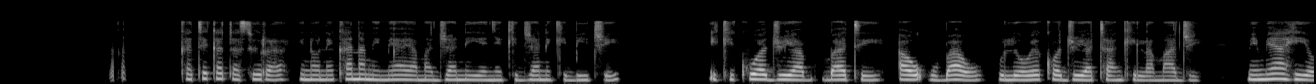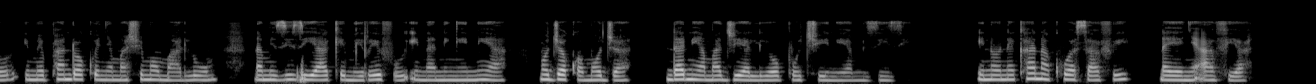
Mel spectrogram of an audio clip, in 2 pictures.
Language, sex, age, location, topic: Swahili, female, 18-24, Nairobi, agriculture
